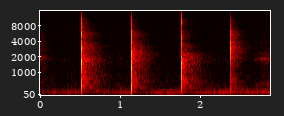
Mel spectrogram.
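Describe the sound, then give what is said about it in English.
A slow clap: four sharp, evenly spaced hand claps about half a second apart, each with a brief ringing tail, over a faint low hum and no voices. “slow clap, and ahead of you a little ways, like kind of like leaning against some crates, peeling an orange, is a Farishta you've never seen before.”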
